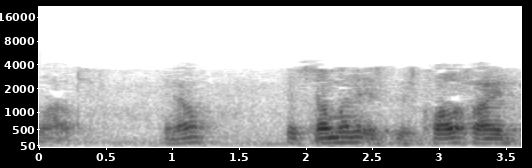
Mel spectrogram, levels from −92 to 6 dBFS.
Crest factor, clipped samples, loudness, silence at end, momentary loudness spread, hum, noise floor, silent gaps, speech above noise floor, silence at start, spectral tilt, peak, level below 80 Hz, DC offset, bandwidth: 18 dB; under 0.1%; -22 LUFS; 0 s; 19 LU; none; -53 dBFS; none; 32 dB; 0 s; -11.5 dB/octave; -6 dBFS; -68 dBFS; under 0.1%; 4 kHz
